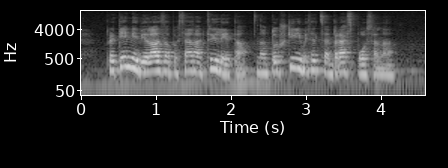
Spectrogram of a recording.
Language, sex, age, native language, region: Slovenian, female, 18-29, Slovenian, Drava region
